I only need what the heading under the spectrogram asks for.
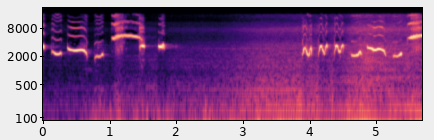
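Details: Orange-headed thrush song to attract others: bright looping whistled phrases at the start, a stretch of low background hiss and rumble, then more rapid slurred whistles returning near the end.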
